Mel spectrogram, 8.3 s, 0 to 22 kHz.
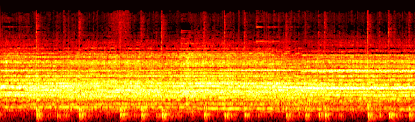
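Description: Live ambient rock: a sustained, layered pad of held chords from a Roland GR-55 guitar synthesizer, with a bodhrán beaten low and steadily about two to three times a second.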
